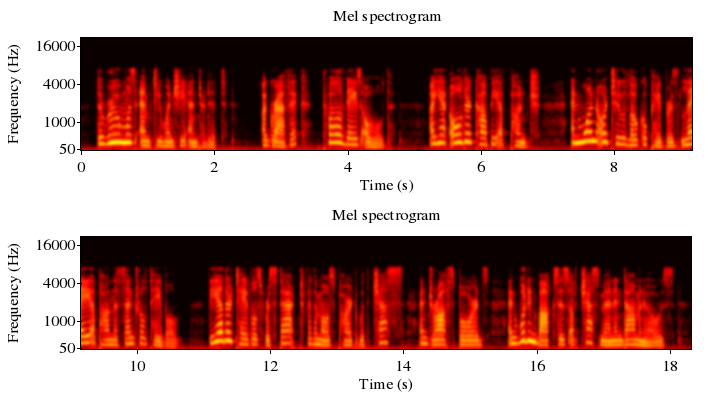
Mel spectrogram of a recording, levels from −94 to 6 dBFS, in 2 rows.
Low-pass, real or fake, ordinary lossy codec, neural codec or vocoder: 7.2 kHz; fake; MP3, 64 kbps; codec, 16 kHz, 8 kbps, FunCodec, trained on LibriTTS, 25 frames a second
